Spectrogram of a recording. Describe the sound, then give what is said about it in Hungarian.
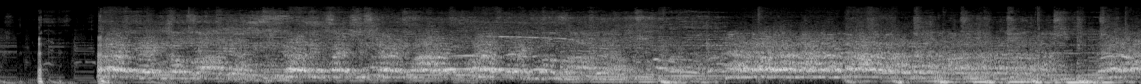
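A crowd of Wigan football supporters in a pub sings a chant together, loud and sustained, with many voices blending into one steady melodic line after a brief quieter start. “Hallgassunk is bele először, a Vigán szurkolók előadásában jön egy pubból.”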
